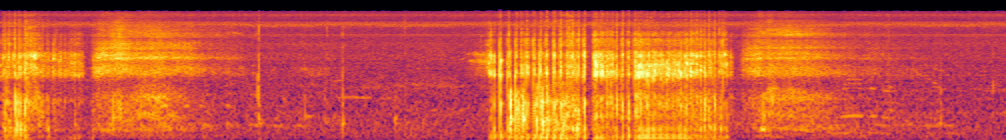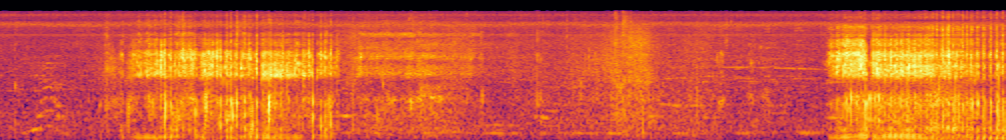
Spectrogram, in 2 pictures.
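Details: Loud snoring from a sleeping yellow Labrador dog, a rough, rattling snore about every five seconds.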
